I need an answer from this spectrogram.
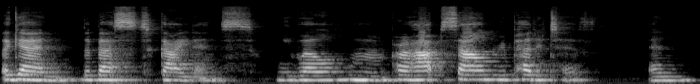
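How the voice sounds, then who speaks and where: Seance medium woman as serene spirit guide: solemn, halting, drawn-out pacing, echoey room. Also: mid-range voice. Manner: halting, solemn, measured, with hums and long pauses. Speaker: trance channeler, seance medium. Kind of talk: trance channeling, addressing listeners as a spirit. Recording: roomy, echoing sound.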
